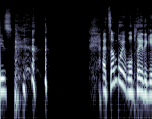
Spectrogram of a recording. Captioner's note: laughs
